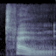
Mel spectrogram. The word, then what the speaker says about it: Toon: So you've got the, uh, the, the father, Toon is pronounced, I, I discovered in the article, it rhymes with bone, Toon Claes, and his two sons and they are the go-to guys.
